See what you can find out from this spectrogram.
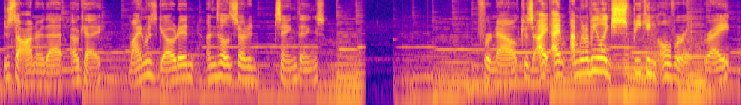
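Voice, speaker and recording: A woman's voice: sits low, lively intonation, measured pace. A woman streamer chatting casually and reading a manga aloud, jokey, laughing often and interrupting herself. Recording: background music under voice.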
